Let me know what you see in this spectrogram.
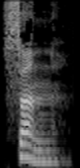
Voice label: "sun", British English

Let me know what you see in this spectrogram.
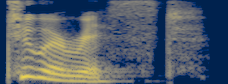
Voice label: "tourist", british english

